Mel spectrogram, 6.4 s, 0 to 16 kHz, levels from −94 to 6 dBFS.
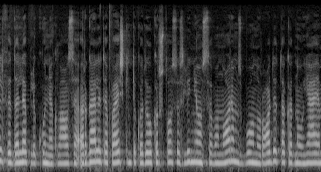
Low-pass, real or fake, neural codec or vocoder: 14.4 kHz; real; none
